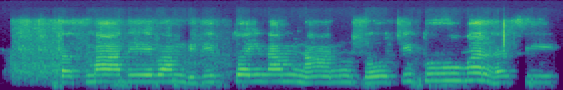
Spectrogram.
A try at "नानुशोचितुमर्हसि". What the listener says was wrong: तुमर्हसि तू नहीं है, तू है तुम। तस्मादेवं विदित्वैनं नानुशोचितुमर्हसि, तू मर्हसि नहीं है, तू मर्हसि।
